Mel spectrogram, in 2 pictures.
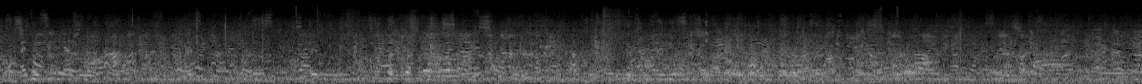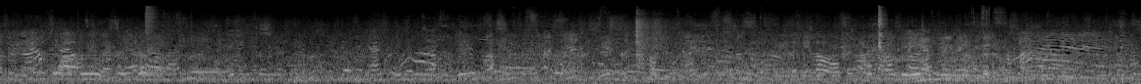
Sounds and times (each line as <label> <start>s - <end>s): crowd close german and english voices 0.0s - 22.8s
